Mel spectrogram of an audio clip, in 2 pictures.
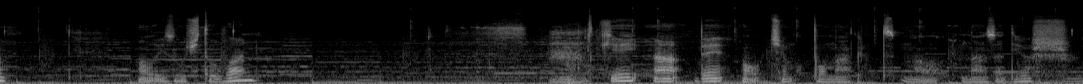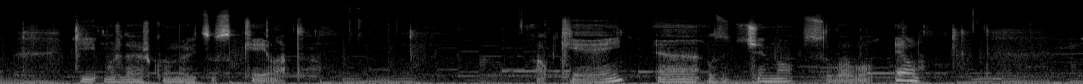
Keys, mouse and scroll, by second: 0.4-2.2 drag, 5.6 a, 6.0 b, 7.3-11.8 drag, 11.7 s, 14.7-16.5 middle drag, 16.7 middle click, 21.2-21.6 middle drag.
